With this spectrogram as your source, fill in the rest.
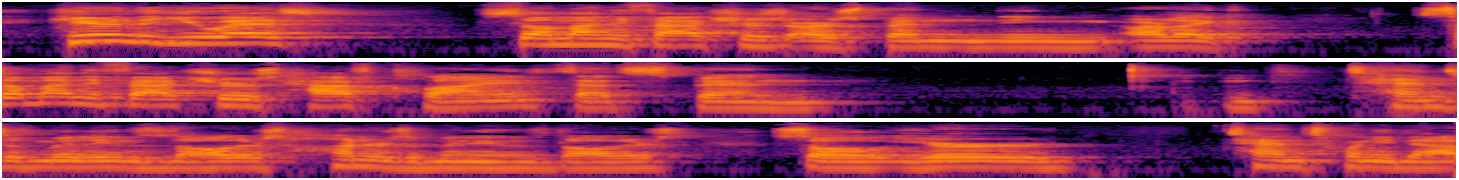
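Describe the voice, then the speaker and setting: The recording is very clean with a silent background. A man speaks at a fairly high pitch with ordinary pitch variation. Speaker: online business creator. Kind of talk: tutorial. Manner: fast; casual.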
